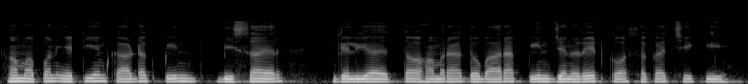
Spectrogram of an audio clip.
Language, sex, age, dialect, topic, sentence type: Maithili, male, 46-50, Southern/Standard, banking, question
